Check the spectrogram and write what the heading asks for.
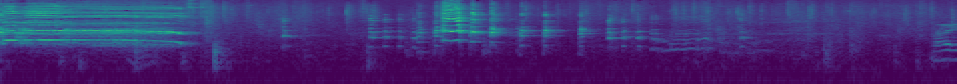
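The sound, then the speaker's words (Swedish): A rooster crows loudly for about two seconds at a poultry show, followed by a run of scattered clucks and short calls from other chickens, with faint murmuring in the background. “Här är ju svårare på tupparna att se schackformen men om ni tittar på den så ser ni att den är trekantig och inte rund.”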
